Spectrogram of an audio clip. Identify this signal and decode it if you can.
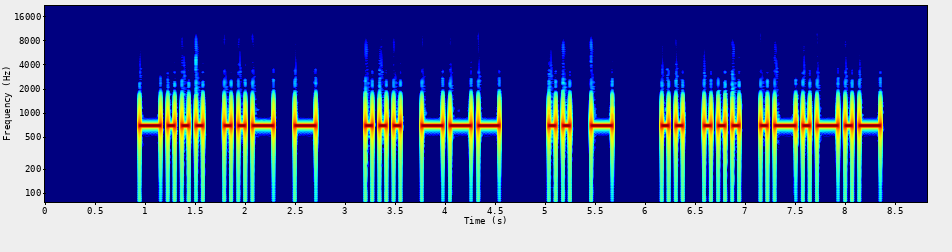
Morse code, heard as a keyed tone, about 17 wpm, 700 Hz. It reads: BUT SO IT IS.
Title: Sentences from Top 100 Words 17wpm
